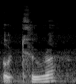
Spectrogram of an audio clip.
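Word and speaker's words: Oturu: out of this one daniel otura it is how you pronounce his name daniel arturo but he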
